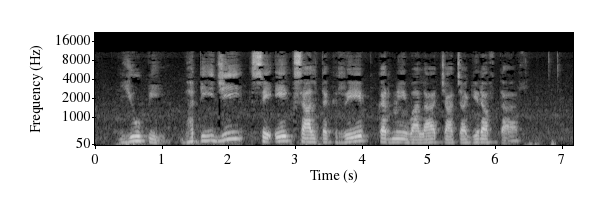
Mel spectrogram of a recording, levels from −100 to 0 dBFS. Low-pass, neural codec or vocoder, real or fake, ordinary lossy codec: 10.8 kHz; none; real; MP3, 48 kbps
